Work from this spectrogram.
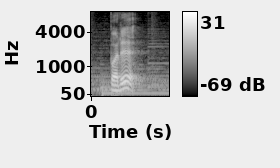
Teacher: instances of morphing t sounds here first the t of butt becomes a tap t because it is between two vowel sounds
